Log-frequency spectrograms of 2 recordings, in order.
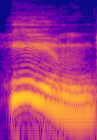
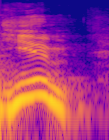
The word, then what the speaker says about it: Hulme: whom is H. Whom? Is that how you pronounce it? Hume. Just pronounce the L. Yeah, there you go. You're good to go. That's it. Hume, the inspired rider.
